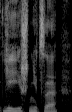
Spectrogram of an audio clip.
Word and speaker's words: яичница: Ну, десяток, может быть, полтора слов, в которых требуется произношение «ш» на месте буквы «ч». Это «что» и его производные, «конечно». Это скучно. – Скучно. Ну, вот яичница, булочная. – Двоечник. – Ну, двоечник. Но булочная уже иногда произносит и так, и так.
